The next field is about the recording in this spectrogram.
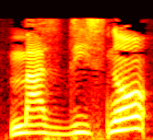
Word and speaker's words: مزدیسنا: مزدیسنا تلفظ درستش میگن مزد یسنا.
